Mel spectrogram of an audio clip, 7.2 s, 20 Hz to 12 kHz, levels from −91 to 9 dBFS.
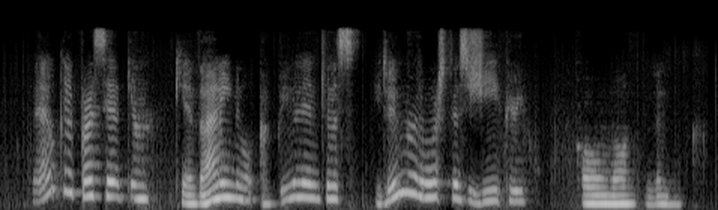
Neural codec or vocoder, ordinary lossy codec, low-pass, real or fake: codec, 16 kHz, 0.5 kbps, X-Codec, HuBERT features, trained on general audio; MP3, 96 kbps; 7.2 kHz; fake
